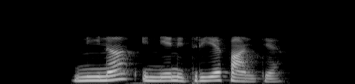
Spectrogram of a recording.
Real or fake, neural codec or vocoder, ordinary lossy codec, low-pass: real; none; none; 3.6 kHz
